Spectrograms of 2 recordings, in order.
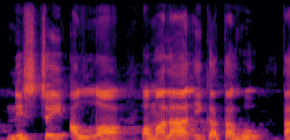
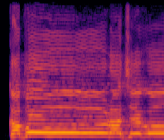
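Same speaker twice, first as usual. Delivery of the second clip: high, loud, drawn-out street call; hawker's call; 9 semitones higher, 9 dB louder, much slower than usual. Retold or imitated. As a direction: call out like a peddler selling cloth. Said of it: "এরকম টান দেয় না".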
